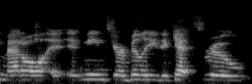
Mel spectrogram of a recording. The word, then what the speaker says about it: Mettle: what are your influences one would think the word Emmy TT le it's spelled kind of European like the metal like and your metalheads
